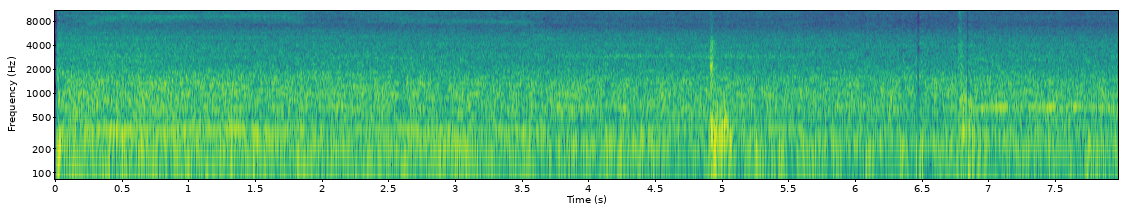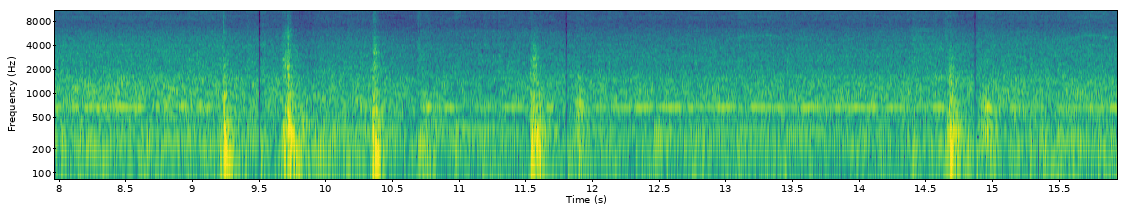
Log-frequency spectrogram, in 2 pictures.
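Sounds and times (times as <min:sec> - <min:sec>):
skid steer machine drone: 0:00.0 - 0:15.9
sharp knocks: 0:09.2 - 0:10.6, 0:11.5 - 0:12.1.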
